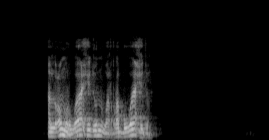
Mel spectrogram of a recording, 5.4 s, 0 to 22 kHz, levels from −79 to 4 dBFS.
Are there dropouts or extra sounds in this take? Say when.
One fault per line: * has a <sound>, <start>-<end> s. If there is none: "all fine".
all fine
